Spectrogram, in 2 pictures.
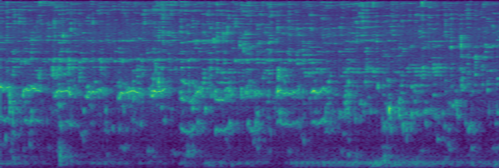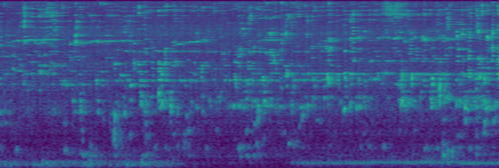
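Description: Water splashing and sloshing as a crowd of tilapia feeds at the pond surface. A hen clucks over and over in the first couple of seconds.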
